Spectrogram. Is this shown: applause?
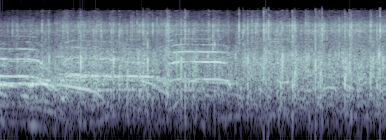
yes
